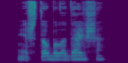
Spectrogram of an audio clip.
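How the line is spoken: Quiet question. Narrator (Russian): тихо спрашивает Марка

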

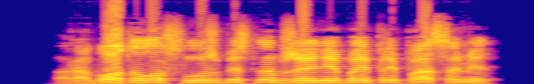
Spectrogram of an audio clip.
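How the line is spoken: Plain. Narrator (Russian): ответил тот

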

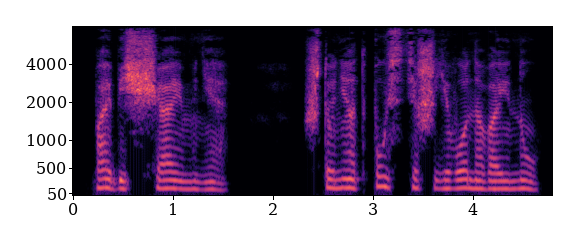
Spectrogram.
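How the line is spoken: Old woman, breathless. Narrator (Russian): выдохнула старая дама

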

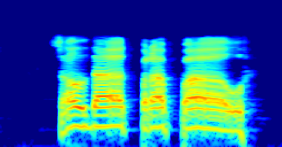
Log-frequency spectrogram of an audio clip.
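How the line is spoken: Shrieking. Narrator (Russian): Визжала медсестра

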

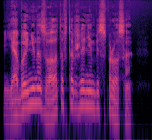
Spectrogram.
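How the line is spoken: Remarkably calm stranger. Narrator (Russian): голос незнакомца прозвучал удивительно спокойно

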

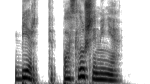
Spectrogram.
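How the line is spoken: Gentle opening. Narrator (Russian): мягко начала я

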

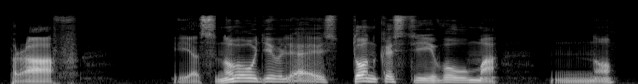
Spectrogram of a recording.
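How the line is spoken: Emperor's hollow voice. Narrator (Russian): продолжал император глухим голосом

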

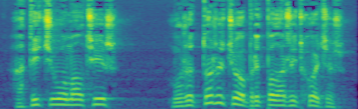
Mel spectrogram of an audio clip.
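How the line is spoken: Rough question. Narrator (Russian): Грубо спросил

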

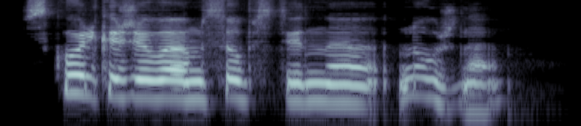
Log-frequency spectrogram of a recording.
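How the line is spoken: Cold, detached. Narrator (Russian): холодным, совершенно безучастным тоном

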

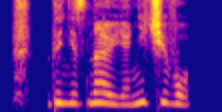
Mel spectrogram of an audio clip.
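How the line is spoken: Sobbing. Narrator (Russian): Не удержалась, всхлипнула

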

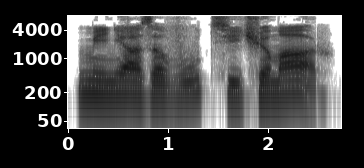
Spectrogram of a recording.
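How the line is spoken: Low, strong chest voice. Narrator (Russian): проговорила бабушка неожиданно низким и сильным грудным голосом

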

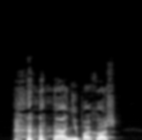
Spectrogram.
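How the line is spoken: Laughing. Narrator (Russian): рассмеялся принц

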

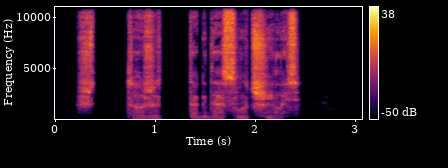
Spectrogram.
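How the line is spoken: Hoarse, clearing throat. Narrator (Russian): Голос звучит хрипло, и он откашливается

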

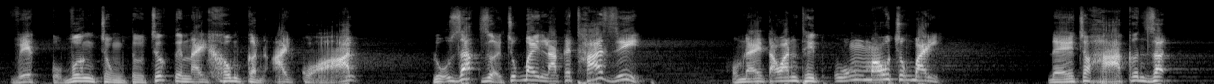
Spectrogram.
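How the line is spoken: Furious roar. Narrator (Vietnamese): Trùng Dần gầm lên một tiếng

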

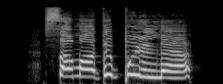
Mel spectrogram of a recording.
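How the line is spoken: Geranium shrieking back. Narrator (Russian): завизжала в ответ герань Антонина

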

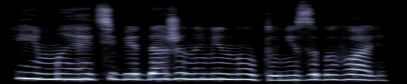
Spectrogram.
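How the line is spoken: Sobbing woman. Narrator (Russian): всхлипнула прижавшаяся к подруге брюнетка

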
